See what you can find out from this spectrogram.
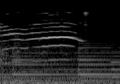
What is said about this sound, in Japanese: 学校帰り私と由美子ちゃんは公園の茂みでみゃーみゃー鳴いている子猫を見つけたのだ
